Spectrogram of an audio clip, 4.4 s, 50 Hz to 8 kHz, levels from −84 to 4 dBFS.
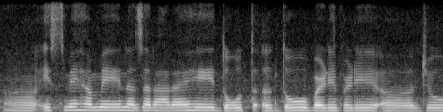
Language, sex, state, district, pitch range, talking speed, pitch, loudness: Hindi, female, Chandigarh, Chandigarh, 190-205 Hz, 215 wpm, 195 Hz, -16 LUFS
